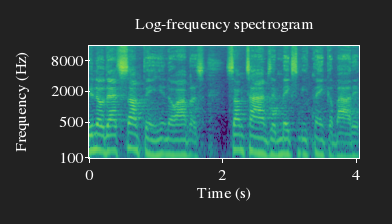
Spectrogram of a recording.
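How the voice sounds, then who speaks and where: A somewhat breathy male voice at medium pitch, fairly quick in pace, with ordinary pitch variation. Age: 60s. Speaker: pastor and talk show host. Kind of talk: interview conversation.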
